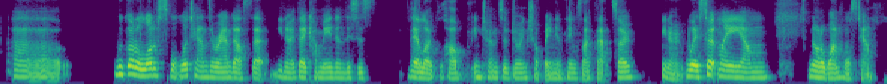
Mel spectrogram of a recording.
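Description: A woman with an Australian accent talks at a moderate pace with ordinary pitch variation against a quiet background. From Brisbane, Australia. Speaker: family law mediator. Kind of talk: interview chat.

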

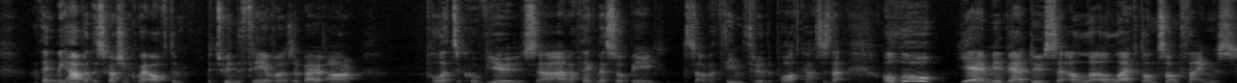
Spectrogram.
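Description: This man has a plain, everyday voice, fairly high in pitch with ordinary pitch variation, moving at a moderate pace through big swings in loudness. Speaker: podcast host. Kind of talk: casual chat.

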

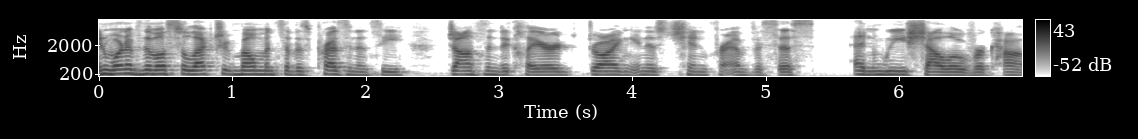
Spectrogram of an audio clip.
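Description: On a very clean recording with a silent background, a woman with a fairly low voice speaks fairly quickly in a bright, sharp tone. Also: fairly even intonation. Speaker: school librarian. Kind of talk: audiobook reading with presidential speech. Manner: measured, even read-aloud pace; solemn, emphatic on the quoted presidential line.

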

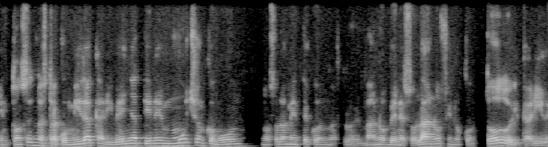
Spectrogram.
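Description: At a moderate pace and with hardly any pauses, a man with a plain, everyday voice talks at a medium pitch with ordinary pitch variation. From Colombia, Santa Marta. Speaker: chef. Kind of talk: interview on radio show.

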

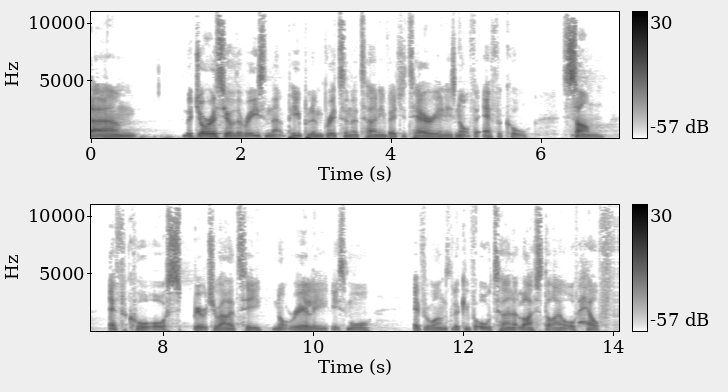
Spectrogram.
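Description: A man speaks at a fairly slow pace with a monotone, flat intonation. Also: medium pitch for a man. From England. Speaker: devotee in audience. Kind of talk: Q&A answer. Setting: temple.

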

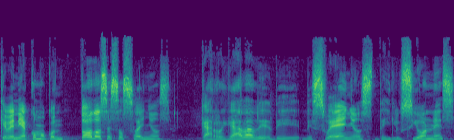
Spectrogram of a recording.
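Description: A woman with a Mexican accent speaks very slowly at a fairly high pitch, with lively intonation. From Mexico, Michoacán. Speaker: entrepreneur. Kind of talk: casual chat. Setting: studio.

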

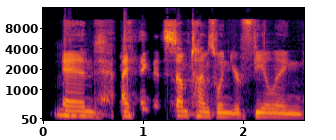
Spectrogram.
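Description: In an American accent, a man with a plain, everyday voice talks at a fairly quick pace with ordinary pitch variation. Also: dry, close sound with no echo. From US Northeast, central Massachusetts. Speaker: songwriter and music theory student. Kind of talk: casual interview chat.

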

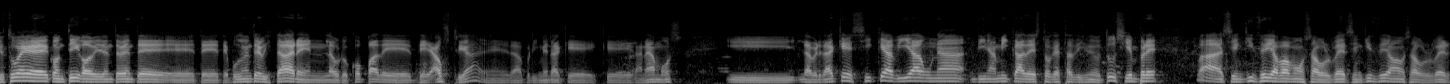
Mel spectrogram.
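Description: A man speaks in a normal speaking voice. His pace is moderate and his intonation lively. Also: medium pitch for a man. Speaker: sports podcast host. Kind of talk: interview.

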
